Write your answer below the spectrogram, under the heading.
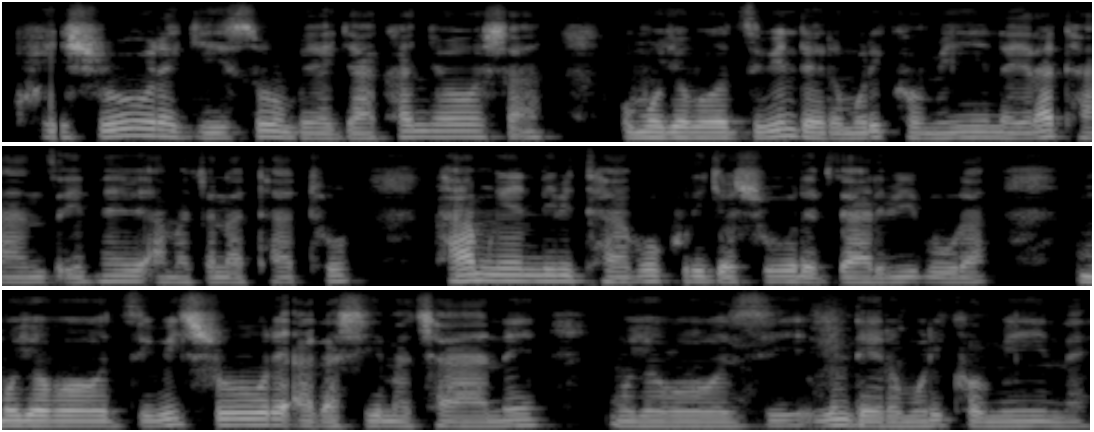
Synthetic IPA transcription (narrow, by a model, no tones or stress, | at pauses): kʰwiːʃuːɾe̞ɟisuːmbejaɟaːkʰaɲo̞ʃa̰umujo̞βo̞ziwiːnde̞ɾo̞muɾikʰo̞mine̞jaɾatʰaːnze̞̰in̥he̞βe̞̰ʔamad͡ʒanatʰatʰuhamŋe̞niβitʰaβokʰuɾiːɾɟo̞ʃuːɾe̞vjaːɾiβiβuɾaumujo̞βo̞ziwiʃuːɾe̞ʔaɡaʃiːmat͡ʃaːne̞umujo̞βo̞ziwiːnde̞ɾo̞muɾikʰo̞miːne̞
